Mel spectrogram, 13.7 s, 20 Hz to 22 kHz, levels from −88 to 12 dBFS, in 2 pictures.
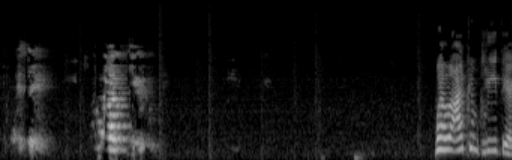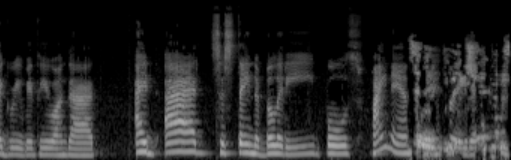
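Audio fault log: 0.04–0.73 s, 1.2–2.1 s, 12.25–13.65 s: other side's voice leaking through. A second voice comes through with the talker. It is about 5 dB below, then about 5 dB above, then roughly level. The echo canceller likely left loudspeaker sound in the microphone.
12.29–12.46 s, 12.74–12.98 s, 13.17–13.24 s: speech suppressed in double talk. The talker's voice dips briefly while the leaked voice plays. Drops are about 5 dB, then about 10 dB at the last. Both sides likely talked at once, so the canceller turned the talker's voice down.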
